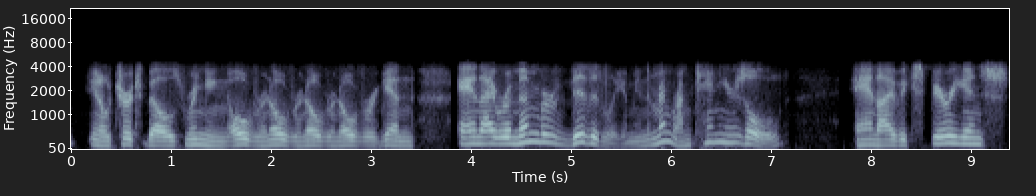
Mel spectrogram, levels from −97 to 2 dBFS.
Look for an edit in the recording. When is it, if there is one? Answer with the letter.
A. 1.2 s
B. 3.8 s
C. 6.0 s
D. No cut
B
